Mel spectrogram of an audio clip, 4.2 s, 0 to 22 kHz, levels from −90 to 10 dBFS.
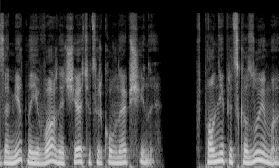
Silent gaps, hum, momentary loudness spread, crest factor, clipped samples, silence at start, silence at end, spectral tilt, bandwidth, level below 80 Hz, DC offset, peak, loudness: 2.47-2.93 s; none; 6 LU; 12 dB; under 0.1%; 0 s; 0 s; -6.5 dB/octave; 16 kHz; -40 dBFS; under 0.1%; -2 dBFS; -13 LUFS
